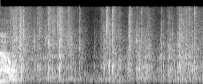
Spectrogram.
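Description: Plastic snack chip bag crinkling irregularly as it is pulled open and handled.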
